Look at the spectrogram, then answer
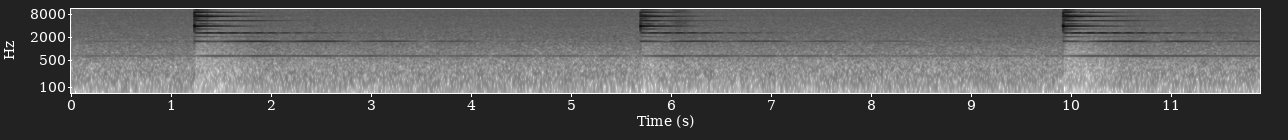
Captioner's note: bell ringing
